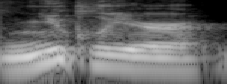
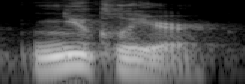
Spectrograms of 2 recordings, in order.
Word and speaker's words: nuclear: Remember, it's pronounced nuclear, not nuclear.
